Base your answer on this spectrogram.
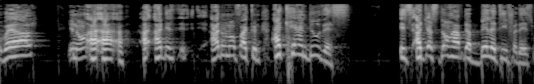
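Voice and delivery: hesitant, stammering defeatist voice; self-doubting. Acted. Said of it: "like people say".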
